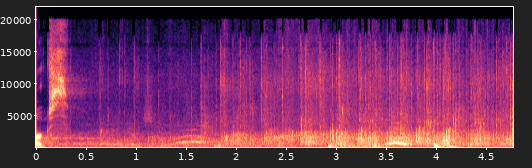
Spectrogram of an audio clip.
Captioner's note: applause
